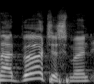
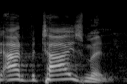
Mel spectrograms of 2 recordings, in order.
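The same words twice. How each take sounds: First: "advertisement" as ad-VER-tis-ment; British pronunciation of advertisement. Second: "advertisement" as ad-ver-TIZE-ment; other pronunciation of advertisement. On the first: Shown as a demonstration. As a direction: stress the VER in "advertisement", short i after it. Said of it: "so I had to say advertisement". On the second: Retold or imitated. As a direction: stress the TIZE in "advertisement", long i. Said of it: "so I had to say advertisement on the video".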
